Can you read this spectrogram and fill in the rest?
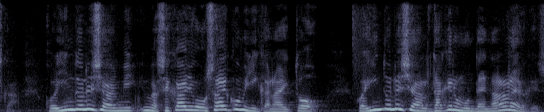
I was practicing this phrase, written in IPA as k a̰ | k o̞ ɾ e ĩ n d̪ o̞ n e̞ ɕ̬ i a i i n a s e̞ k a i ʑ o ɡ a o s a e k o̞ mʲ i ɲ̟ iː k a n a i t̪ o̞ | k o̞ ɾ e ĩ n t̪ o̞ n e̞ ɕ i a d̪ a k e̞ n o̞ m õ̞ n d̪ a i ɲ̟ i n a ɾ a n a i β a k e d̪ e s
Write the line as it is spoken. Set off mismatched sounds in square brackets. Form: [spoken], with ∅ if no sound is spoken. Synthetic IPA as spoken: k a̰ | k o̞ ɾ e ĩ n d̪ o̞ n e̞ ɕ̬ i a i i [m] a s e̞ k a i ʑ o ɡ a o s a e k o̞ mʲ i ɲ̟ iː k a n a i t̪ o̞ | k o̞ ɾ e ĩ n [d̪] o̞ n e̞ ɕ i a d̪ a k e̞ n o̞ m õ̞ n d̪ a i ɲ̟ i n a ɾ a n a i β a k e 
